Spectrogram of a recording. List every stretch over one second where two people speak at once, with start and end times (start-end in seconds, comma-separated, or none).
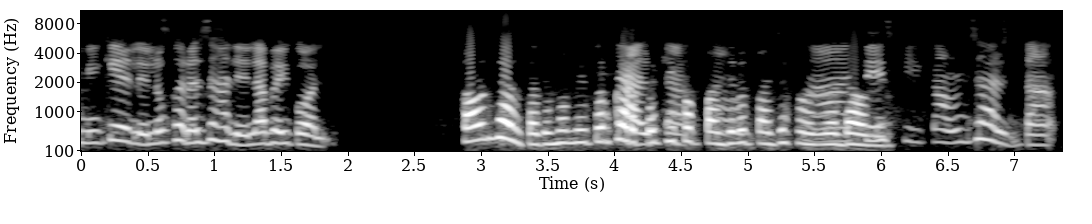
3.9-6.0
